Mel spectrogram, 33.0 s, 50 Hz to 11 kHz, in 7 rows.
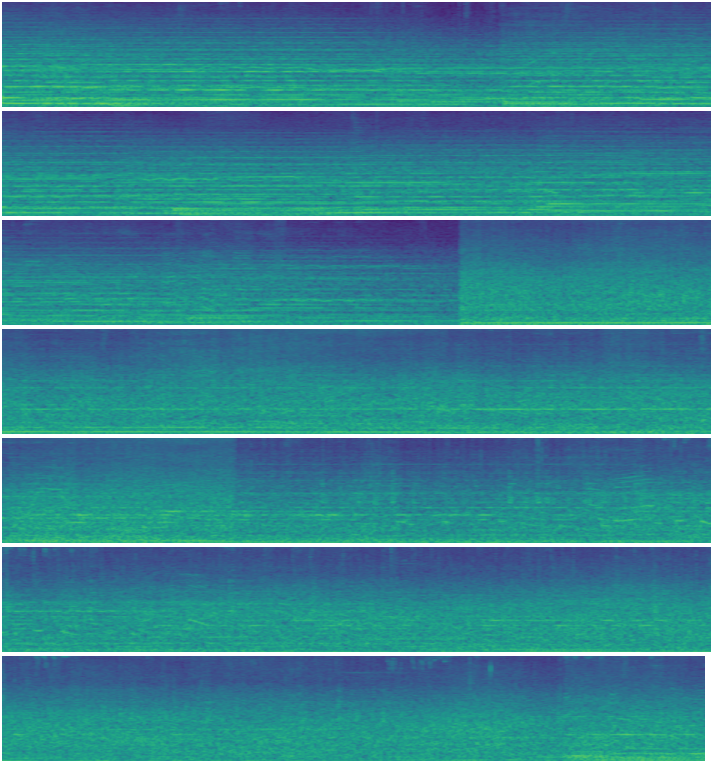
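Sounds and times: highway traffic noise: 0.0s - 33.0s
vehicle engine humming: 0.0s - 33.0s.

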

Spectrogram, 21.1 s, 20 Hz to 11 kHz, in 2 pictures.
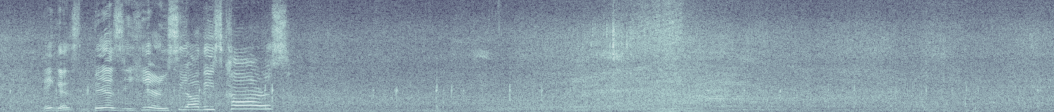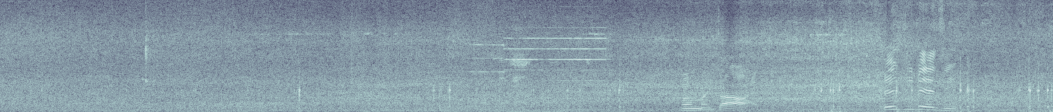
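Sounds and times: cars driving past: 0.0s - 21.0s.

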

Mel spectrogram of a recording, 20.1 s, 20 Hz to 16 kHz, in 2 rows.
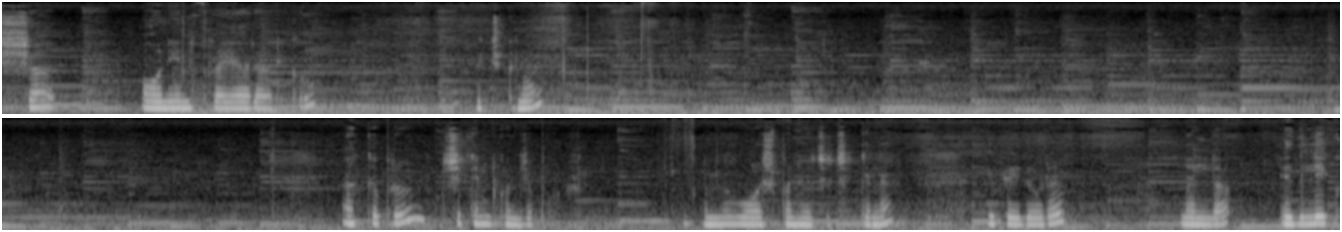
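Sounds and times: plucked acoustic guitar: 0.0s - 20.0s.

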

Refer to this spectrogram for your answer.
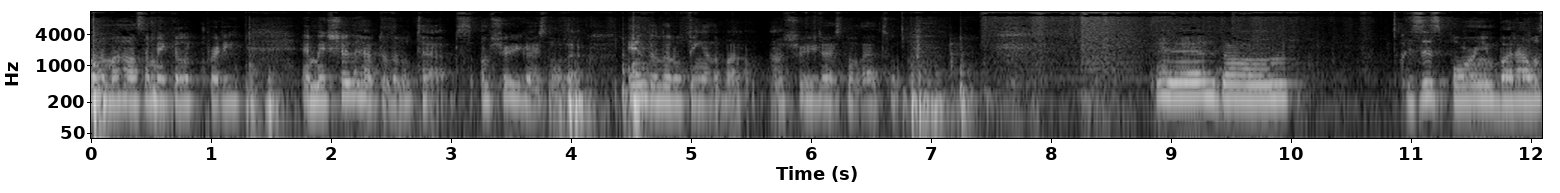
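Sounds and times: plastic shopping bag rustling: 7.4s - 10.8s.

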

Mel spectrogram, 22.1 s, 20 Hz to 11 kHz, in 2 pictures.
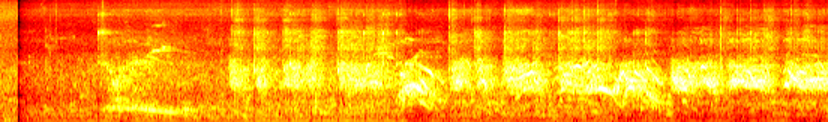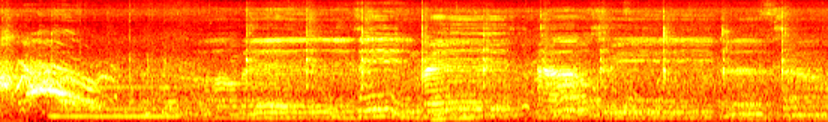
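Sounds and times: dancers calling and shouting: 1.1s - 22.0s.

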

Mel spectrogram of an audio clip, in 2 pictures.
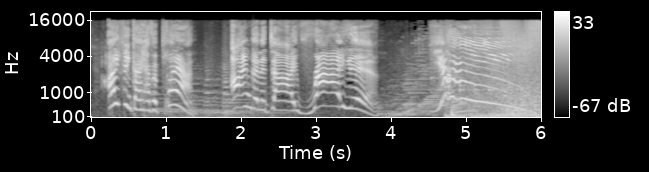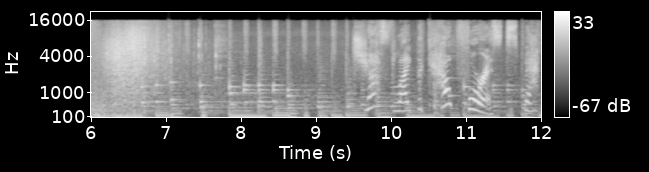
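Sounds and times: rustling crash into leaves: 4.8s - 8.0s.

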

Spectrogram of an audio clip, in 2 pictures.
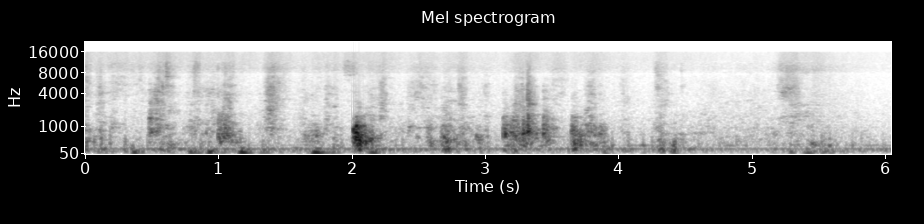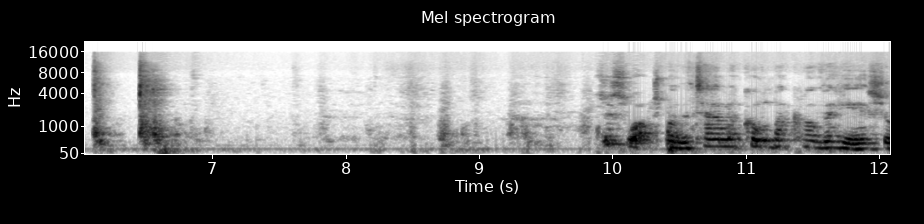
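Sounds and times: knocks and thumps of movement: 0.0s - 4.6s, 5.2s - 10.6s.

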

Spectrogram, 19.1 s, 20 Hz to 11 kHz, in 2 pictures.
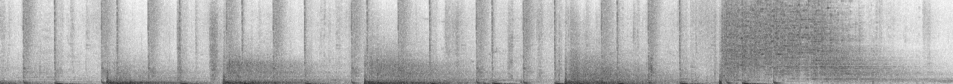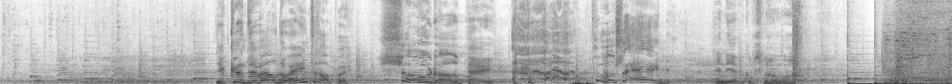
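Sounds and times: background music with a beat: 0.0s - 9.1s, 17.3s - 19.0s
window glass shattering: 7.2s - 8.8s.

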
